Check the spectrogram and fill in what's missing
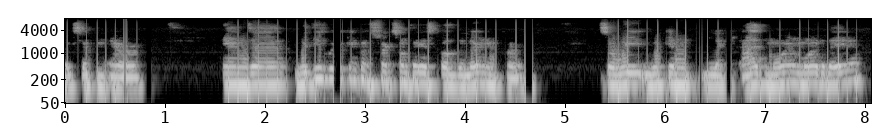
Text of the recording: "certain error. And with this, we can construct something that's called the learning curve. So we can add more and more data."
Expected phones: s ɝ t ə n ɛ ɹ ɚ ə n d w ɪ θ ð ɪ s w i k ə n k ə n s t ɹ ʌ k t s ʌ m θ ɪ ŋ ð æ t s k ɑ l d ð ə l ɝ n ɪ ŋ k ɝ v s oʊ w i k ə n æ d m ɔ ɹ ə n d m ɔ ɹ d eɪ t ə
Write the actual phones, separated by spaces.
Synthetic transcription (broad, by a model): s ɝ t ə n ɛ ɹ ɚ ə n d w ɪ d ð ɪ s w i k ə n k ə n s t ɹ ʌ k t s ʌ m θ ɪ ŋ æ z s k ɑ l d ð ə l ɝ n ɪ ŋ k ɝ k s oʊ w i k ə n æ d m ɔ ɹ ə n m ɔ ɹ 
